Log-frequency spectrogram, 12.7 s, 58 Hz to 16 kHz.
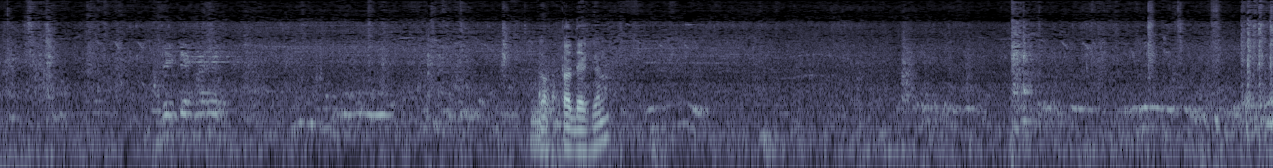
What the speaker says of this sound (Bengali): বাহ, 10টা রেস করা কবুতর।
